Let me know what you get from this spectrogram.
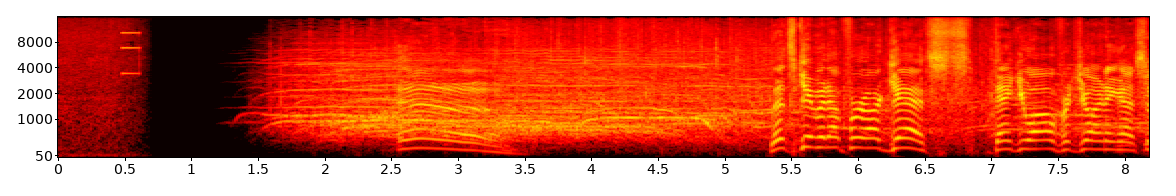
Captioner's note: cheering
